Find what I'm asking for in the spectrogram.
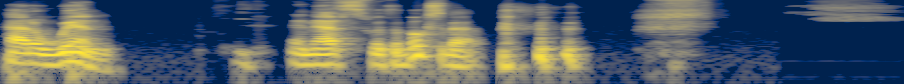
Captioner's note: chuckles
